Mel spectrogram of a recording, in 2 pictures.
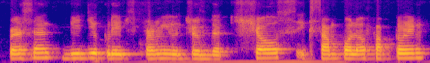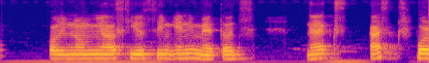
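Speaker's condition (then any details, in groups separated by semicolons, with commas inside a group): No condition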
